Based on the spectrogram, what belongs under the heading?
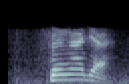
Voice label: "sengaja", bahasa

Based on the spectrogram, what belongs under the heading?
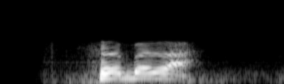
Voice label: "sebelah", bahasa

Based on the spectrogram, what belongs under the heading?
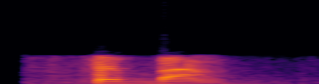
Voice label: "tebang", bahasa

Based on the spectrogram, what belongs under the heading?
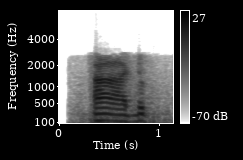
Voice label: "aduk", bahasa

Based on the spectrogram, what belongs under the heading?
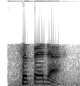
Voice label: "sepeda", bahasa

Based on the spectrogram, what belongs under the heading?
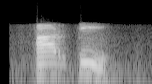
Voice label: "arti", bahasa

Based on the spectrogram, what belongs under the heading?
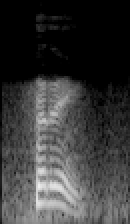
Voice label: "sering", bahasa

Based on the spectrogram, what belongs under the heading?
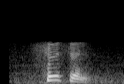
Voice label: "susun", bahasa

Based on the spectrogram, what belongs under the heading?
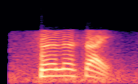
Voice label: "selesai", bahasa

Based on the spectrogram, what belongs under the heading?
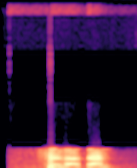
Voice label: "selatan", bahasa

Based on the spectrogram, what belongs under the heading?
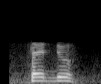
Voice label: "teduh", bahasa

